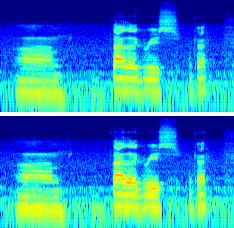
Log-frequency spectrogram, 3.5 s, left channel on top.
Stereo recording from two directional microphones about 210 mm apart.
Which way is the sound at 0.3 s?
15° left (ahead or behind).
